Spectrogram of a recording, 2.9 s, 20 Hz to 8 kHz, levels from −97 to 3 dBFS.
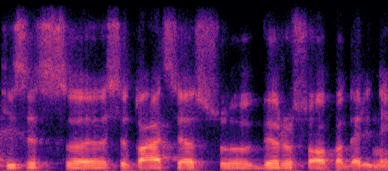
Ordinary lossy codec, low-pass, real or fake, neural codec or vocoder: Opus, 24 kbps; 7.2 kHz; real; none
